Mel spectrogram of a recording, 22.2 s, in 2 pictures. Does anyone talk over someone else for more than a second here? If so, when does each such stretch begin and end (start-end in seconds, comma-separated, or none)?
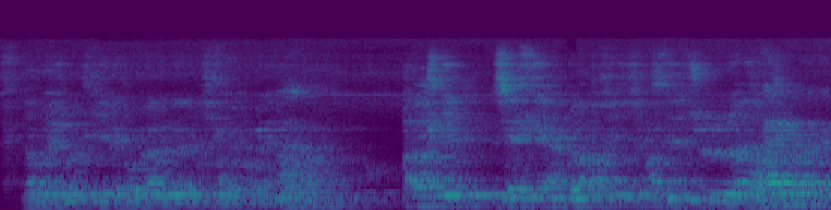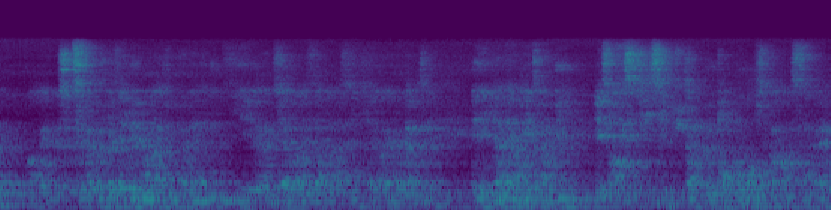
none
